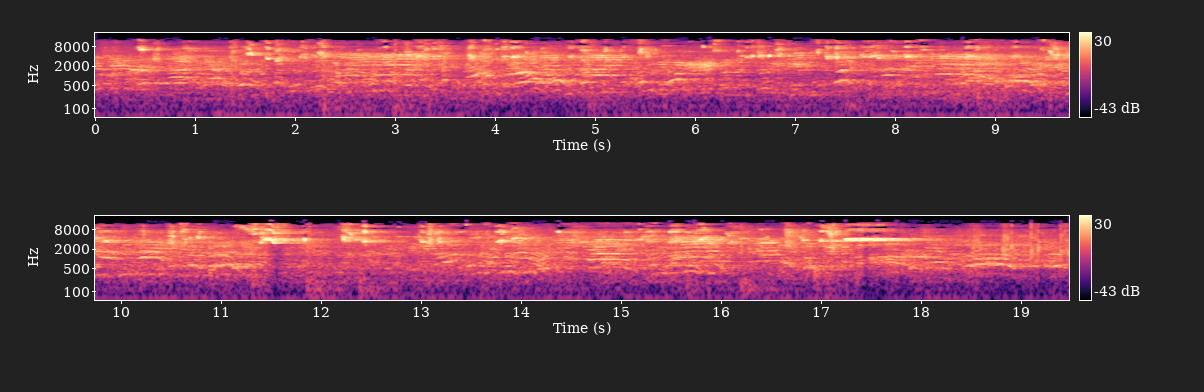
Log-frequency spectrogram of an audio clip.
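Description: Live basketball game sound in a gymnasium: many voices from the crowd and players overlapping throughout, with a basketball bouncing on the hardwood court and short sharp knocks.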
